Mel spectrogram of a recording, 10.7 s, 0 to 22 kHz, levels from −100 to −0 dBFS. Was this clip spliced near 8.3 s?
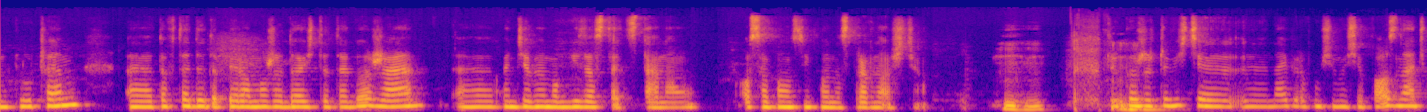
yes; 1 cut; at 8.3 s

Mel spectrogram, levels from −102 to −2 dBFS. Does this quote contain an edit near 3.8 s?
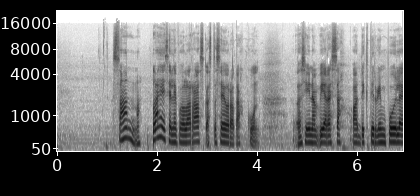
no; 1 cut; at 1.9 s

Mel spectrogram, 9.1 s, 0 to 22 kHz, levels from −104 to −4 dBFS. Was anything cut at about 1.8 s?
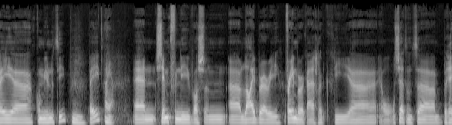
yes; 1 cut; at 1.8 s

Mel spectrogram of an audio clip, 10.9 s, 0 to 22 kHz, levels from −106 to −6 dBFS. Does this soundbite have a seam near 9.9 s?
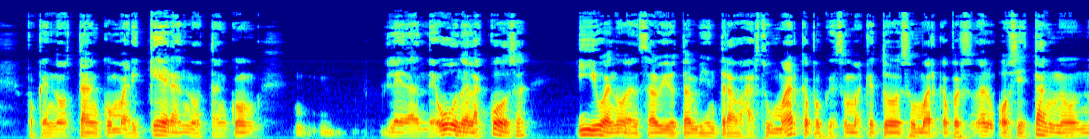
yes; 1 cut; at 9.9 s

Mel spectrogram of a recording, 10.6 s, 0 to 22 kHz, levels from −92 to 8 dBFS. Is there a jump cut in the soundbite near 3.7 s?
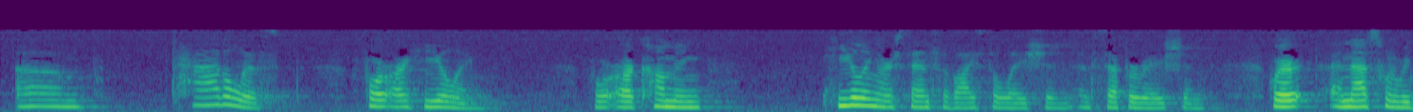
no; 0 cuts

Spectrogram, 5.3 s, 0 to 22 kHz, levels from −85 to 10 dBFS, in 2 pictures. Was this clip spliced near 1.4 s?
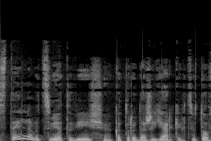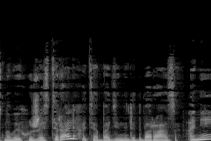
yes; 1 cut; at 1.4 s

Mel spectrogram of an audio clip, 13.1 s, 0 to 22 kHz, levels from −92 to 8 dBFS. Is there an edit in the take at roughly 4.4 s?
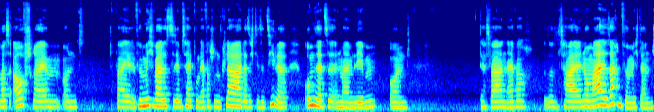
yes; 1 cut; at 4.4 s

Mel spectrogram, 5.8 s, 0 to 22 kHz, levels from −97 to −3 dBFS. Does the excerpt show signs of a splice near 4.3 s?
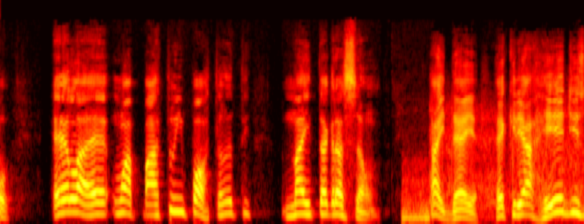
yes; 2 cuts; at 1.7 s, 4.3 s

